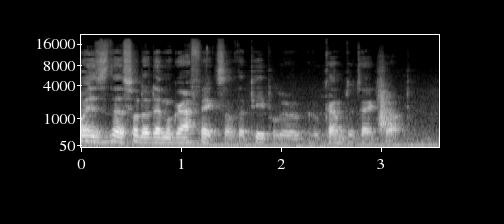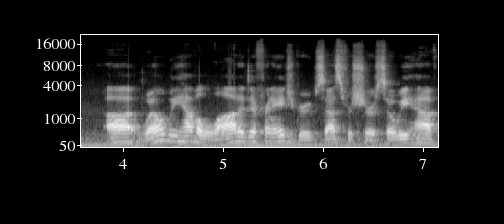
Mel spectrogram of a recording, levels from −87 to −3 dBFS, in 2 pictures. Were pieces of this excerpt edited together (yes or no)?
no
